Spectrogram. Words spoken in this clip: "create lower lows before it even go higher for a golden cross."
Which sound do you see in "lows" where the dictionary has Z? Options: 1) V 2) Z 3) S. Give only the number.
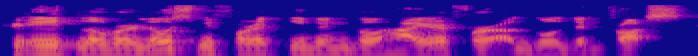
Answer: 3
